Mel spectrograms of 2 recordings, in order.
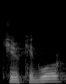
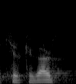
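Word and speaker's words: Kierkegaard: Nietze along with Kirkagore or Kirkagard. I also mix up the pronunciations. Kirkagor would be the appropriate appropriate one. In the west, especially in the US, people say Kirkagard.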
